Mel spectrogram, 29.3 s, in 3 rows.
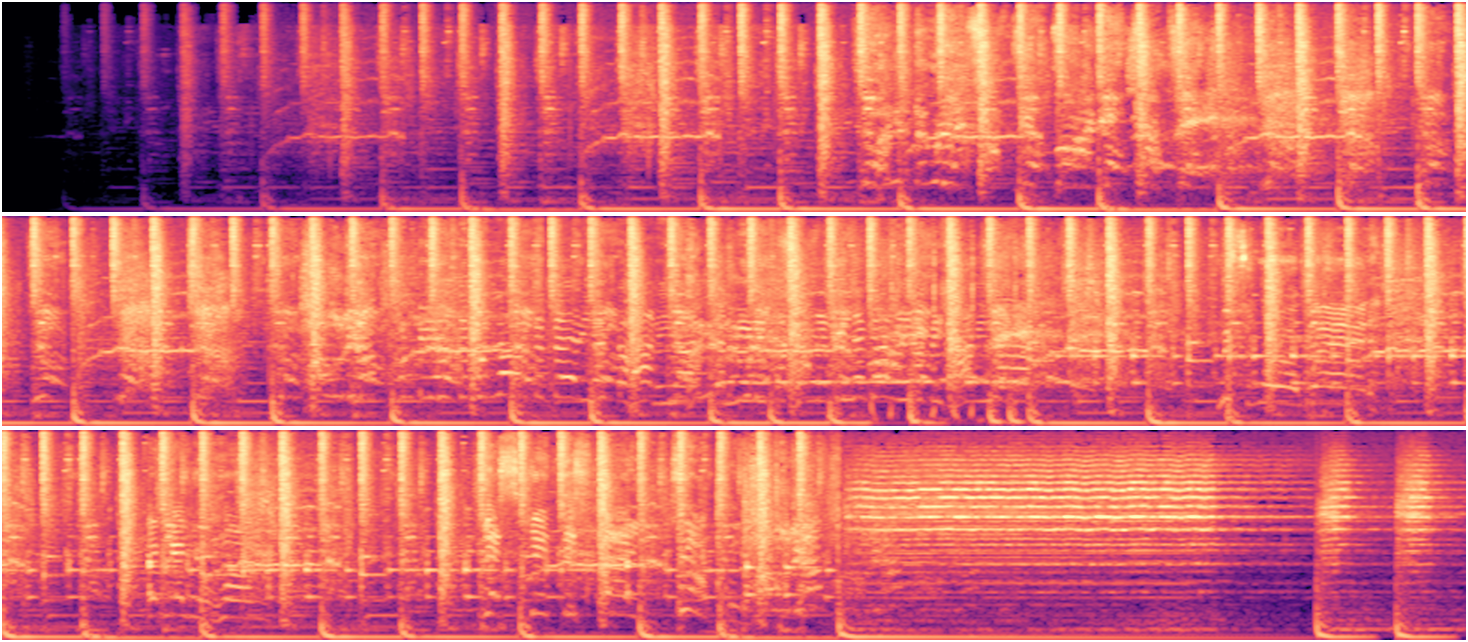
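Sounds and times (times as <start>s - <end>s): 
mashup music: 0.5s - 29.2s.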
